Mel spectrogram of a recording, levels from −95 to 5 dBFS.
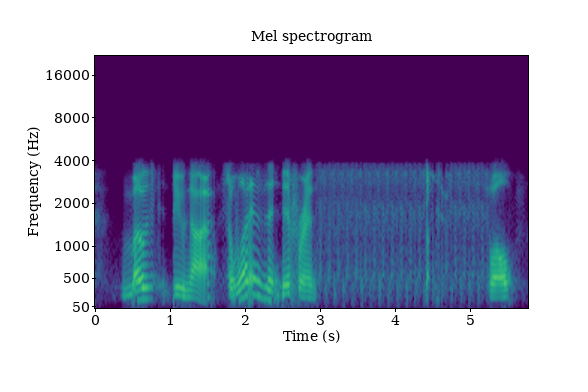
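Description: The whole clip runs through a Codec 2 vocoder, likely around 1.6 kbit/s, band-limited to 250 Hz–3.5 kHz. The speech is rebuilt from sine waves, so it sounds heavily robotic and buzzy. Bit errors on digital voice radio hit from 1.48 to 1.74 s and again, harder, from 4.40 to 4.78 s. Corrupted frame parameters make the voice lurch in pitch and level and dissolve into warbly gibberish.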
